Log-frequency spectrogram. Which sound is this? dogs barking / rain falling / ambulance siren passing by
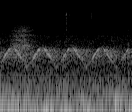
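ambulance siren passing by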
